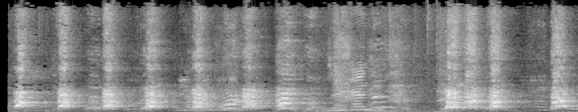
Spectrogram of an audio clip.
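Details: Aggressive nine-month-old king shepherd, kept with a senior black German shepherd, barking in short loud bursts about twice a second, with a human voice talking between and over the barks.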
